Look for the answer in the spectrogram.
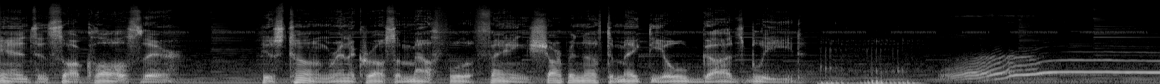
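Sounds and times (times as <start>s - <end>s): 
speech: 0.0s - 1.8s, 2.6s - 8.1s
howling at the moon: 8.2s - 11.5s.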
